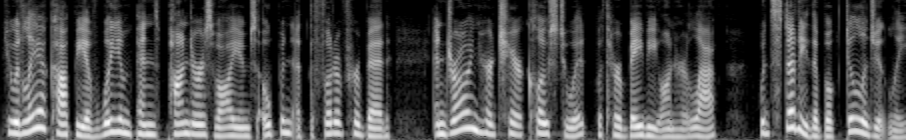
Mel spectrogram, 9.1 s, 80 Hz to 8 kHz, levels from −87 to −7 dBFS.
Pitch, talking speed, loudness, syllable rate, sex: 205 Hz, 230 wpm, -19 LUFS, 6.1 syllables/s, female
